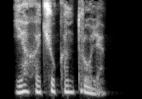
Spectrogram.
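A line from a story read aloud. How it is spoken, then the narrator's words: Whisper. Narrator (Russian): прошептала она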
